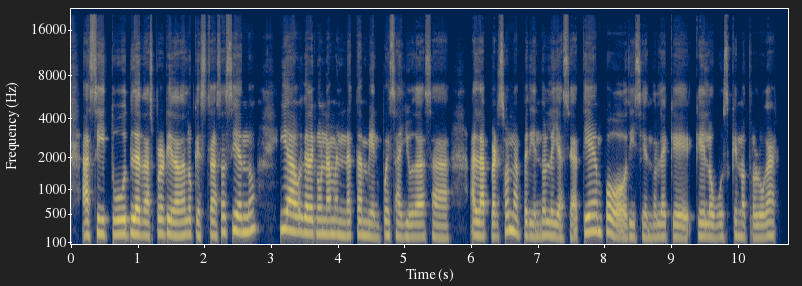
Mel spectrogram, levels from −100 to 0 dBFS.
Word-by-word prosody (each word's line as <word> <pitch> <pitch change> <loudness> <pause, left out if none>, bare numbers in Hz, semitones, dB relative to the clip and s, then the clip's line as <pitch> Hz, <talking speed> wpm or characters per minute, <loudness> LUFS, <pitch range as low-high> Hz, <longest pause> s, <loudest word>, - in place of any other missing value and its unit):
Así 205 +1 +1
tú 205 0 +3
le 210 -2 +9
das 185 -1 0
prioridad 205 -3 +3
a 190 - 0
lo 200 0 -3
que 190 - -4
estás 190 +1 -1
haciendo 235 +2 0 0.3
y 270 0 +1
au 235 -2 +5
de 220 - +5
alguna 210 -1 +3
manera, 190 -2 -2
también, 185 -4 -3
pues, 195 -1 -5
ayudas 170 0 -2
a 160 -1 -2 0.3
a 190 - +2
la 180 -1 +4
persona 215 +5 +1
pidiéndole 185 0 -4
ya 165 -2 -1
sea - - -2
tiempo, 235 0 0
o 185 - +1
diciéndole 170 0 -6
que 160 -3 -3
que 180 -1 -2
lo 170 -1 -2
busque 165 +3 -9
en 175 - -6
otro 170 -1 -7
lugar. 175 +3 -2
185 Hz, 195 wpm, -22 LUFS, 175-210 Hz, 0.3 s, le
